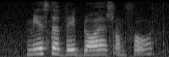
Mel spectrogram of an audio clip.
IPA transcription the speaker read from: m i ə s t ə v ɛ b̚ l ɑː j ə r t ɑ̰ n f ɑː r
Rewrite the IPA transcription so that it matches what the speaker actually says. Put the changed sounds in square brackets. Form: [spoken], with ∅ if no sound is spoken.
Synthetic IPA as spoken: m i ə s t ə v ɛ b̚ l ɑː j ə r [s] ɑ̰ n f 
